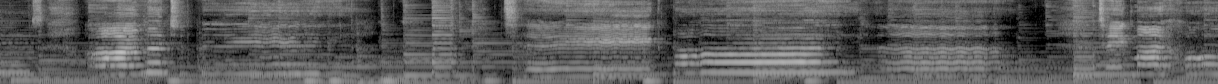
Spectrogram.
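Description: Acoustic guitar played as accompaniment to a woman singing a slow ballad melody, her held notes wavering with vibrato.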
